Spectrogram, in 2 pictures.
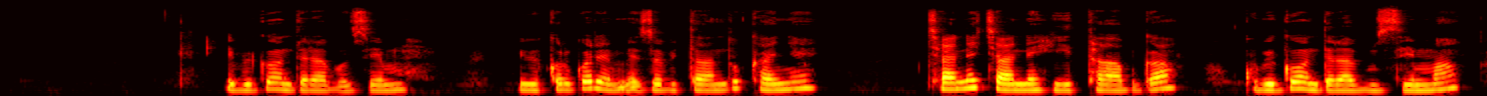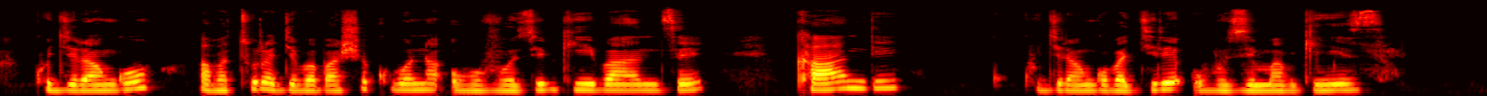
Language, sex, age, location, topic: Kinyarwanda, female, 25-35, Kigali, health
